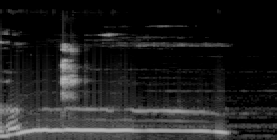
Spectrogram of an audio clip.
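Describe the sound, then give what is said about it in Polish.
A human voice imitates a dog howling outside on a rainy October night. The single long, mournful, mid-pitched howl swoops up at the start, holds steady for about two seconds, wavers slightly, and then breaks off. “za oknem w tym deszczowym, deszczowym październiku wyje jakiś pies, który podkreśla dziwaczność tej waszej rozmowy.”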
